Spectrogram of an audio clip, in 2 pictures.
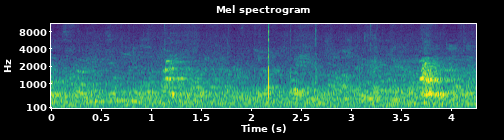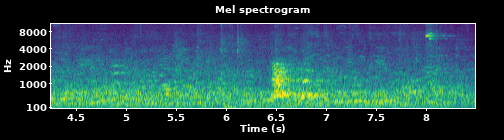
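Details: In Ventura in January 2009, Hardy, a year-old Samoyed puppy, lets out three spaced, brief barks roughly every two and a half seconds, with people talking in the background.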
